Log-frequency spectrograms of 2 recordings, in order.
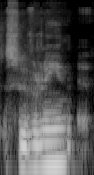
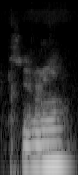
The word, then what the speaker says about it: Souvarine: It's titled Trotsky and Boris Souvarine Debate, the Soviet Union and the Communist Movement.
